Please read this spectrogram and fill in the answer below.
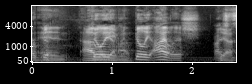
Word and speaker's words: Billie Eilish: She's sort of a thrift store version of Billy Eyelash. Yeah, Or and I would even... Billie Eilish.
